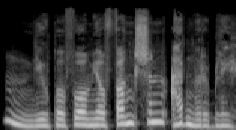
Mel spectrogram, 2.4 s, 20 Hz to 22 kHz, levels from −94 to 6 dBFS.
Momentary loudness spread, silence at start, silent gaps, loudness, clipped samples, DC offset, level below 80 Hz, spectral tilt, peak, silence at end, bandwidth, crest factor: 5 LU; 0.05 s; none; -23 LUFS; under 0.1%; under 0.1%; -64 dBFS; -5.5 dB/octave; -6 dBFS; 0 s; 16.5 kHz; 16 dB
